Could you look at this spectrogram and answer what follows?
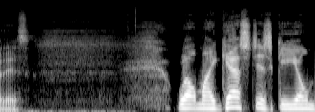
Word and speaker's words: Guillaume: well my guest is guillen bignon and um if you don't speak french that would be which i don't but i do know how to say his name it's like william in french did i get that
